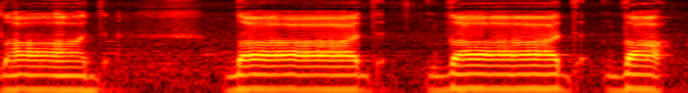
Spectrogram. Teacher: زبان کا درمیان کا حصہ اوپر کے تالو کے ساتھ منہ بھر کر ادا ہوتا ہے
